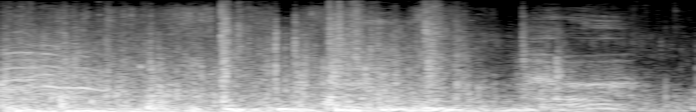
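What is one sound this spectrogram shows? Heavy stone blocks crash and tumble down with deep rumbling thuds.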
